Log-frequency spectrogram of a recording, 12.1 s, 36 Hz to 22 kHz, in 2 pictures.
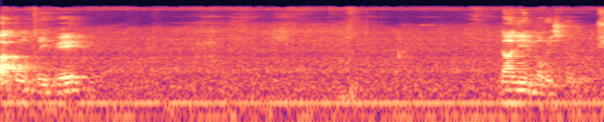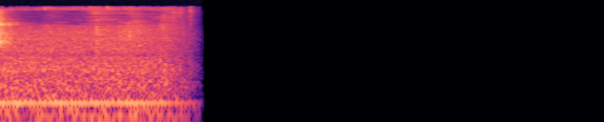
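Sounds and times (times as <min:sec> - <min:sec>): steady low hum: 0:00.0 - 0:08.1.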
